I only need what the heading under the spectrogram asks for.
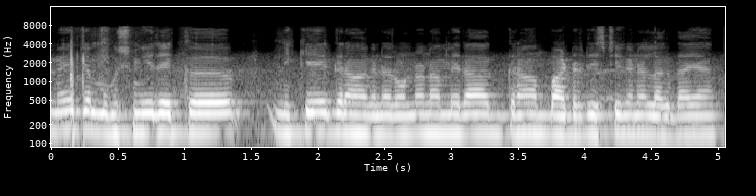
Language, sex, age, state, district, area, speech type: Dogri, male, 18-30, Jammu and Kashmir, Jammu, urban, spontaneous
